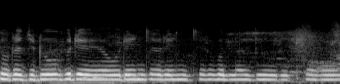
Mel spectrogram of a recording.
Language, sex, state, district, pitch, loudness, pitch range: Rajasthani, female, Rajasthan, Churu, 225 Hz, -14 LUFS, 220-230 Hz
